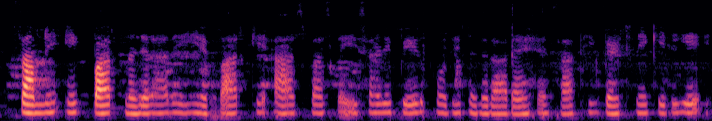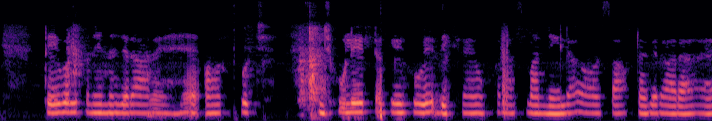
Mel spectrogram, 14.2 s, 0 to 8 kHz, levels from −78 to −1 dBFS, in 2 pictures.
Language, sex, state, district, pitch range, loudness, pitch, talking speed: Hindi, female, Chhattisgarh, Raigarh, 200-220 Hz, -26 LUFS, 210 Hz, 200 wpm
